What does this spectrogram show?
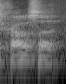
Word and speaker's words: Krause: Well, because my name is Krause or Kraus, right? But the way that they pronounce it there is Krause, and everybody's like, "Oh,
